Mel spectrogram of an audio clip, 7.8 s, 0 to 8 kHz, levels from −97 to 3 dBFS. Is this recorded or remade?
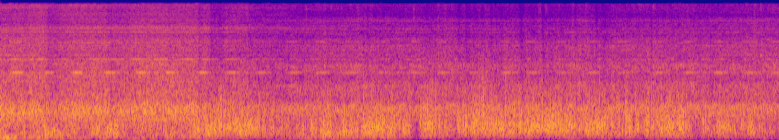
recorded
